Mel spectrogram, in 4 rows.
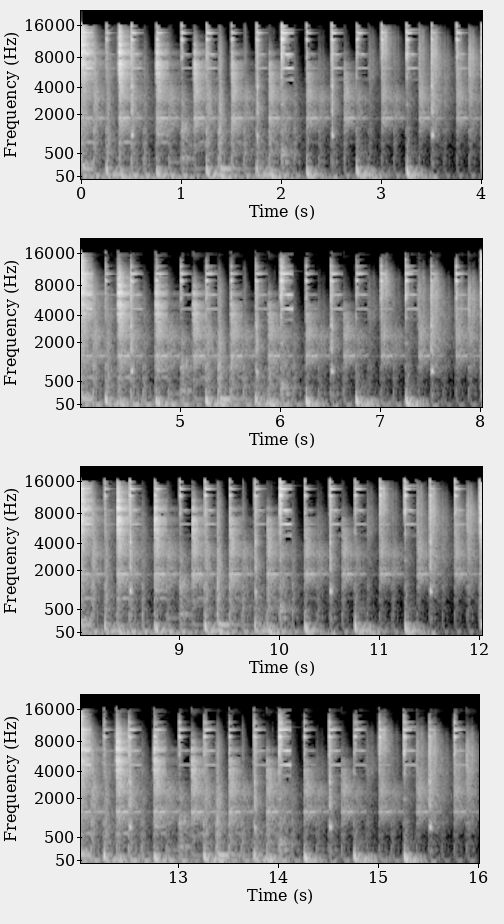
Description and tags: Action Percussion Metallic 1 (120 BPM)
Metallic Percussion for action or dramatic Films. 120 BPM.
